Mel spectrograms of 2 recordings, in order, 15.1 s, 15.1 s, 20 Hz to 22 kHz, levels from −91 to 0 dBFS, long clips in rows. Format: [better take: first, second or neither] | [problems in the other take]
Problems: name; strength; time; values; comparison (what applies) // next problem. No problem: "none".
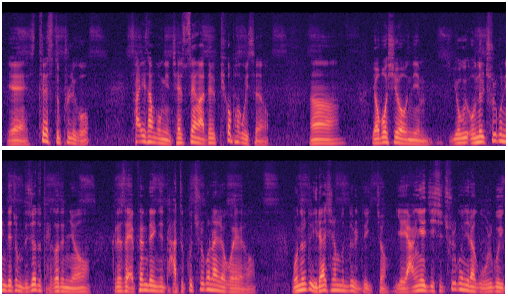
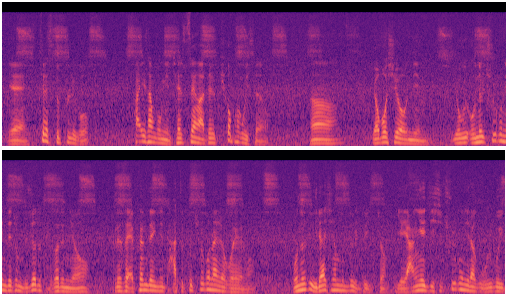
first | hiss; loud; throughout; 7 dB below the speech; faint in the first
